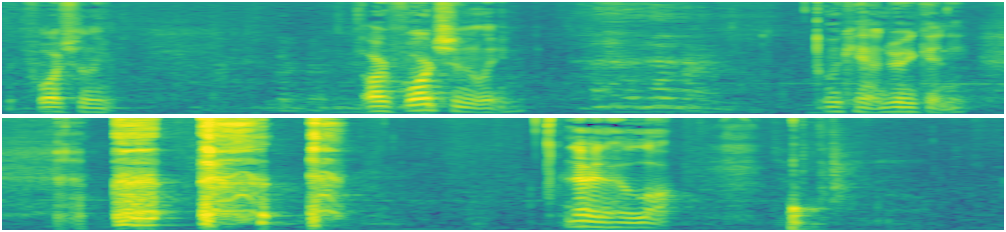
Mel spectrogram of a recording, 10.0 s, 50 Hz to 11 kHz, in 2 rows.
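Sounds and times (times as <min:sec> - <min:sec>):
man coughing: 0:05.6 - 0:06.8.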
